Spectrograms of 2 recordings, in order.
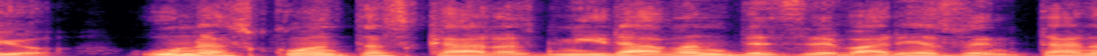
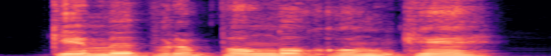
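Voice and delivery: higher-voiced boy answering back coolly; cool, questioning comeback in a higher voice; cold retort; 8 semitones higher than usual. A narrator's reading. Nephew throwing his uncle's question back, coldly. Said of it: "replicó fríamente Harry".

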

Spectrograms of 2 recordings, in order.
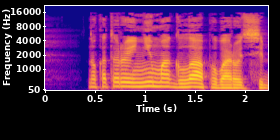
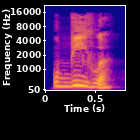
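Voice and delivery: usual speaking voice

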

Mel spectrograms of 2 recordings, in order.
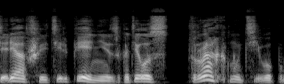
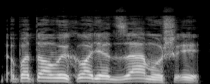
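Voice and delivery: loud sardonic jab, slowing at the end; biting, emphatic retort; caustic; 4 semitones higher, 6 dB louder than usual. A narrator's reading. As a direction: needle with knowing scepticism. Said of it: "язвительно заметил мальчик".

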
